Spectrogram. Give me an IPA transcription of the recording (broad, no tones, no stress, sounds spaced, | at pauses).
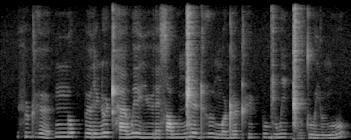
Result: f y ɖʱ ø | nː o pː ø ɾ i ɳ ɯ ʈʰ æ w e j y ɾ e s ɑ w u ŋ͡ǁ e ɖʱ ɯ ŋ o ɖ ø ʈʰ y pː u ɡ i w i ɡ͡ǁ o t u j ɯ ŋ u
